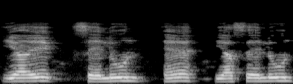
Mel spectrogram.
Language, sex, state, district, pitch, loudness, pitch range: Hindi, male, Bihar, Saran, 155 Hz, -15 LUFS, 145-165 Hz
